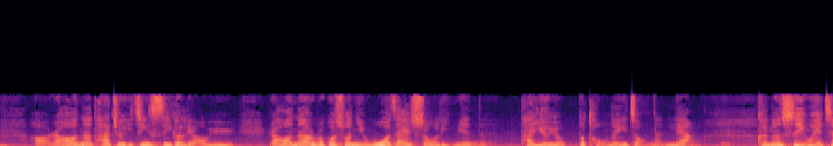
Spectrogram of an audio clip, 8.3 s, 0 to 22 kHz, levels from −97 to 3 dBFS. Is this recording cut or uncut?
uncut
